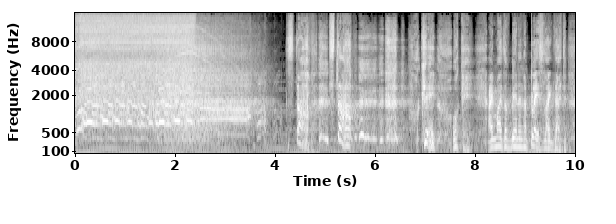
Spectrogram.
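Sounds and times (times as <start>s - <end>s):
power drill whirring: 0.0s - 3.0s
speech: 4.4s - 10.0s.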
